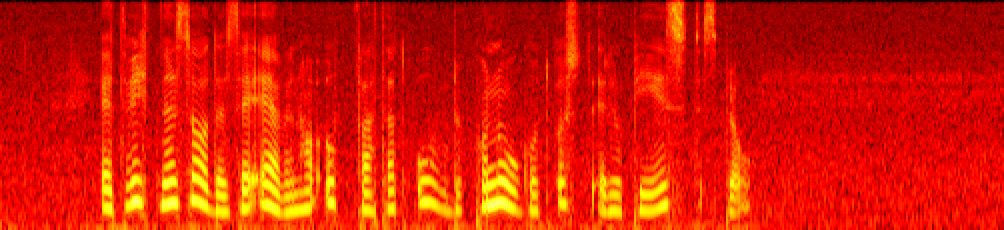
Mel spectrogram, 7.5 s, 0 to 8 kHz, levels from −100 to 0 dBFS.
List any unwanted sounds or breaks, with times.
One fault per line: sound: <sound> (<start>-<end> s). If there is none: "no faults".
no faults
